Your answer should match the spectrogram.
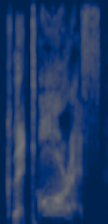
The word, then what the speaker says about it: clitoris: to masturbate her exposed clitoris. That's how fucking Gilbert Gottfried would say it, but I'm gonna be a normal person and say it as its proper pronunciation.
